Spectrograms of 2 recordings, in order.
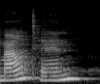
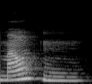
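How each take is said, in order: First: The middle T is clearly released. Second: The middle T is a glottal stop. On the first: The speaker calls it wrong. "You are not saying mountain" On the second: The speaker calls it right. "the glottal T can be used in words like mountain"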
